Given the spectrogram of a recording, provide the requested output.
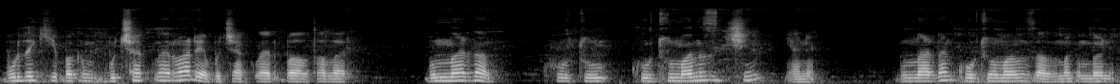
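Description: An exasperated man commentates his own video game playthrough for his gaming channel, speaking to the game and to viewers alike. His voice is on the high side, unhurried and a little mellow, with slight background noise.

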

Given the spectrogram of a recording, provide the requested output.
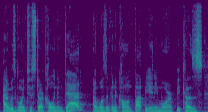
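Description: Male reporter in his 30s, quick and eager, lapel mic in a news studio. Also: mid-range voice, darkish tone. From Burbank, California. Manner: eager, explanatory, talks with his hands. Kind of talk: studio news segment, conversational.

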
